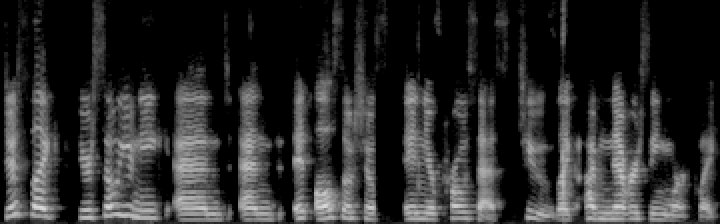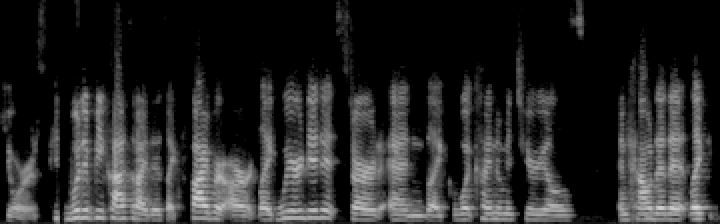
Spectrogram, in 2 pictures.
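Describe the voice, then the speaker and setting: A woman chatting casually about creative work, talkative and animated in her storytelling. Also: mid-range voice, normal speed. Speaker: artist and interviewer. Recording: dull lo-fi sound.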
